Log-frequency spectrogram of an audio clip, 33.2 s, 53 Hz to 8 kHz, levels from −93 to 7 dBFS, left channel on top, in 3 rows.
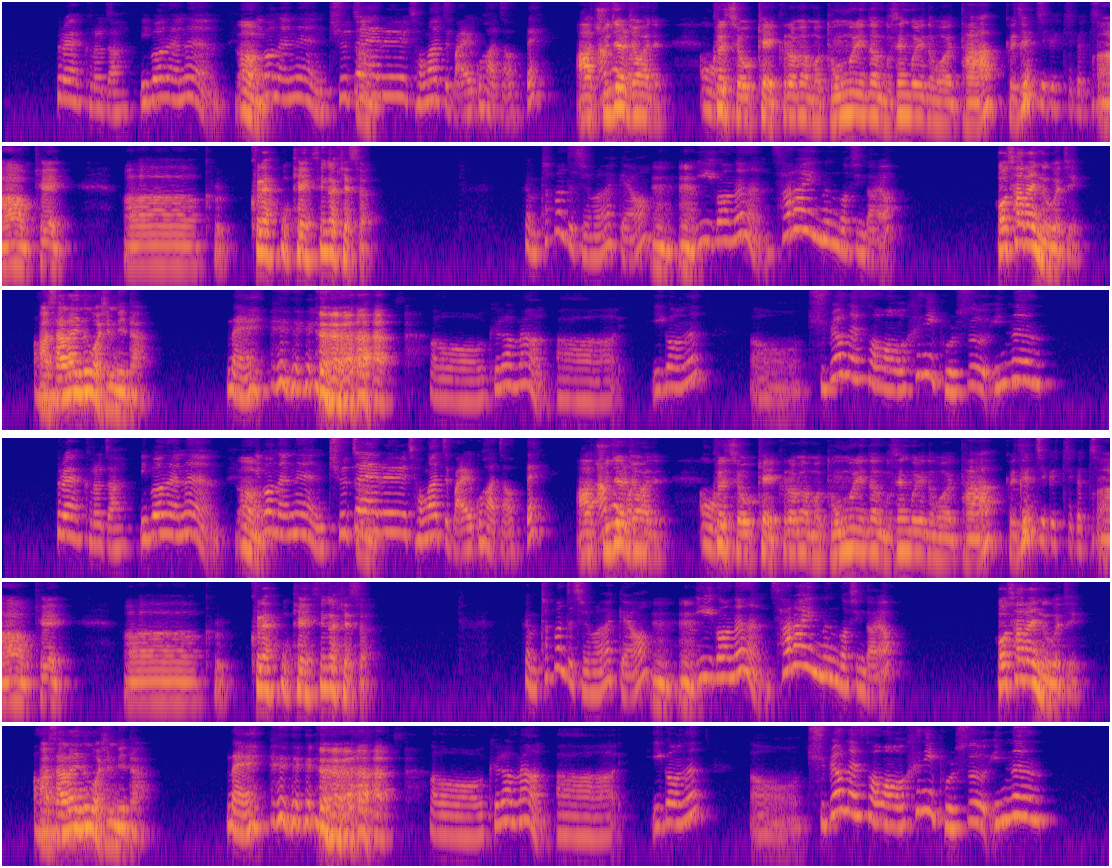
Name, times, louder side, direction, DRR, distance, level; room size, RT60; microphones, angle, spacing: voice 1, 0.5-2.2 2.5-5.4 5.9-6.5 7.0-7.2 10.2-10.5 10.7-11.1 16.3-17.6 18.0-20.0 22.5-23.2 24.4-25.3 25.6-25.9 26.4-28.3 28.7-29.2 29.6-32.5, right 3 dB, 75° right, 0.8 m, -30 dB
voice 2, 2.3-2.7 3.5-3.7 5.7-6.6 7.1-10.3 10.9-11.7 12.3-13.3 13.6-14.8 17.6-18.1 21.0-21.8 22.5-23.6 25.3-26.0, left 2 dB, 20° left, 0.5 m, -24 dB
7.1 x 4.8 x 3.4 m
head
